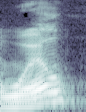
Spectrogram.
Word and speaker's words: will: El verbo modal will, cuidado que se pronuncia will, no es will con e, no, con i, no, con e, will, así sería, will.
